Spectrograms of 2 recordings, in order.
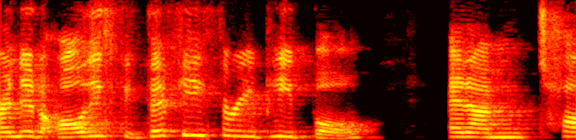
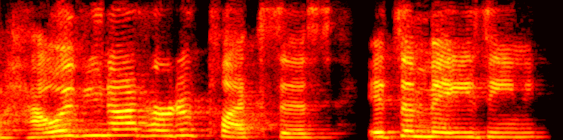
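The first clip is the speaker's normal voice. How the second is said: ordinary talk, nothing marked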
